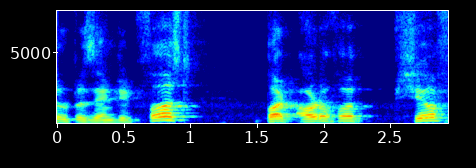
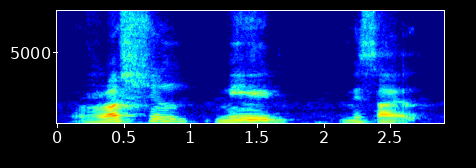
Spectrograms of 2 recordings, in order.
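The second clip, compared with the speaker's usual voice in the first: each word read out very slowly and deliberately; 3 semitones lower than usual. Speaker reads the end of a news line aloud to viewers, very, very slow. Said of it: "I'm going to read it very, very slowly".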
